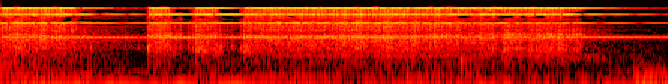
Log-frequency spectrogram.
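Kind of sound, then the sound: household object, doorbell ringing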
